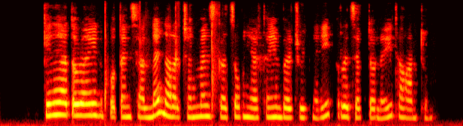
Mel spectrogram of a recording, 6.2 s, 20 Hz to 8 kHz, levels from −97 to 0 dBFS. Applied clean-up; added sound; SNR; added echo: neural diffusion model UNIVERSE++.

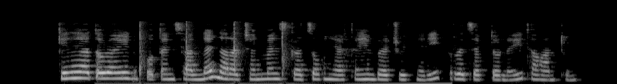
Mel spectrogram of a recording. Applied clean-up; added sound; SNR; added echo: none; Hands; 14 dB; none.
